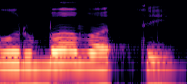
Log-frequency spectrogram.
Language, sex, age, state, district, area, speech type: Odia, female, 60+, Odisha, Ganjam, urban, read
